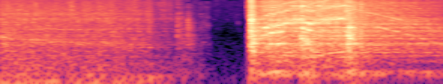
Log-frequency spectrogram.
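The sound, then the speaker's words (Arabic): An old-model car parked in front of a building: a low rumble and a brief silence, then the engine bursts to life loudly and runs with a rough, revving roar. “حييت البواب وأدرت محرك السيارة الواقفة أمام البناية.”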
